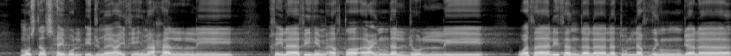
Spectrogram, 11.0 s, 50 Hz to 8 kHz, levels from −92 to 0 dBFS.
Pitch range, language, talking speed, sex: 115-150 Hz, English, 65 wpm, male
